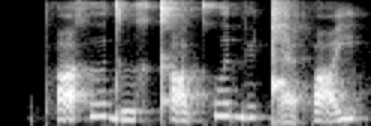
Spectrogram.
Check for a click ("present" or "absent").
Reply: present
